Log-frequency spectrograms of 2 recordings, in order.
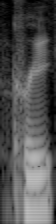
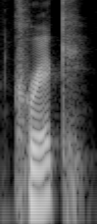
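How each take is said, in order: First: It is said with a standard pronunciation. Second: It is said like crick, with a Kansas accent.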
